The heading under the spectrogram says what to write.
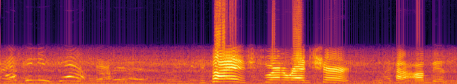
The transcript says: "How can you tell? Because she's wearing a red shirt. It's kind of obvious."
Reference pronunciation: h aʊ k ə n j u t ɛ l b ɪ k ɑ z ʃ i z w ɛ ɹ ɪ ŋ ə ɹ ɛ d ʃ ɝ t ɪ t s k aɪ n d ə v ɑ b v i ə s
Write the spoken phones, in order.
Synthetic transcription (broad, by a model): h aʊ k ə n j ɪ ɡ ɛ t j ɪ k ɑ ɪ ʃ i s w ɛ ɹ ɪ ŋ ə ɹ ɛ d ʃ ɝ t ɪ t s k aɪ n d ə ɑ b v i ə s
